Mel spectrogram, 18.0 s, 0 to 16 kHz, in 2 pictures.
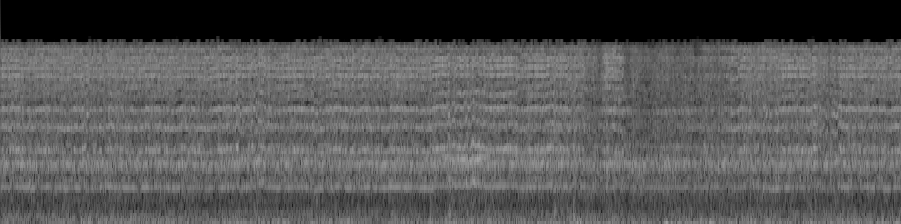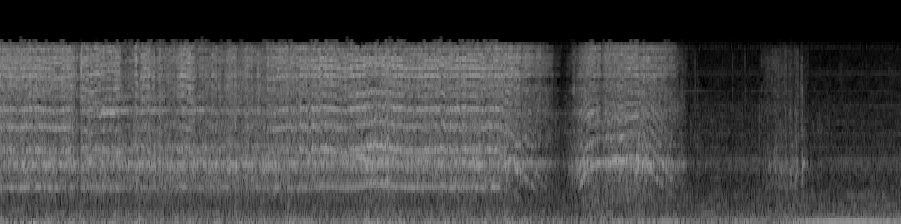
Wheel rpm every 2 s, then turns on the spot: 160, 160, 160, 160, 160, 160, 150, 70, 10.
16-18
